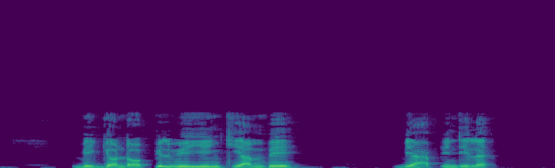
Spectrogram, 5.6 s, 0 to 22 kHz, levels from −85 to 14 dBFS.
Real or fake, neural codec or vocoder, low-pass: fake; vocoder, 24 kHz, 100 mel bands, Vocos; 7.2 kHz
